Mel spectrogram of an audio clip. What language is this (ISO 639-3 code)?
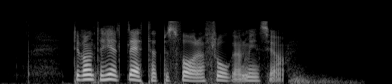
swe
